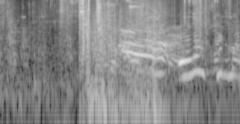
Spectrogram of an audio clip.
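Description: Gunshots from a video game bang in quick bursts.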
